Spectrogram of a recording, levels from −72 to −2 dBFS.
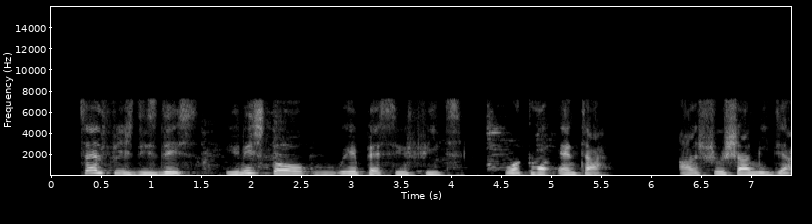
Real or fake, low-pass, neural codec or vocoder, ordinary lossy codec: real; 7.2 kHz; none; none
